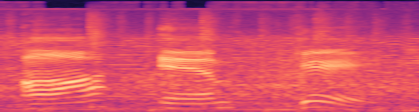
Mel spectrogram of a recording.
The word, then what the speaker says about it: AMG: As for those 3 little letters, AMG, well, we're told the proper German pronunciation is AMG.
